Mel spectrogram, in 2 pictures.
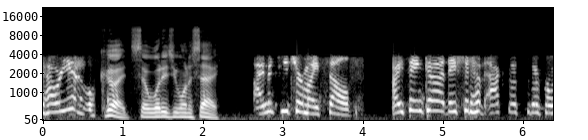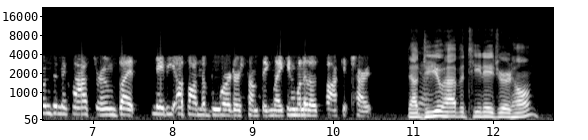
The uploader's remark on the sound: we took calls from teachers and parents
